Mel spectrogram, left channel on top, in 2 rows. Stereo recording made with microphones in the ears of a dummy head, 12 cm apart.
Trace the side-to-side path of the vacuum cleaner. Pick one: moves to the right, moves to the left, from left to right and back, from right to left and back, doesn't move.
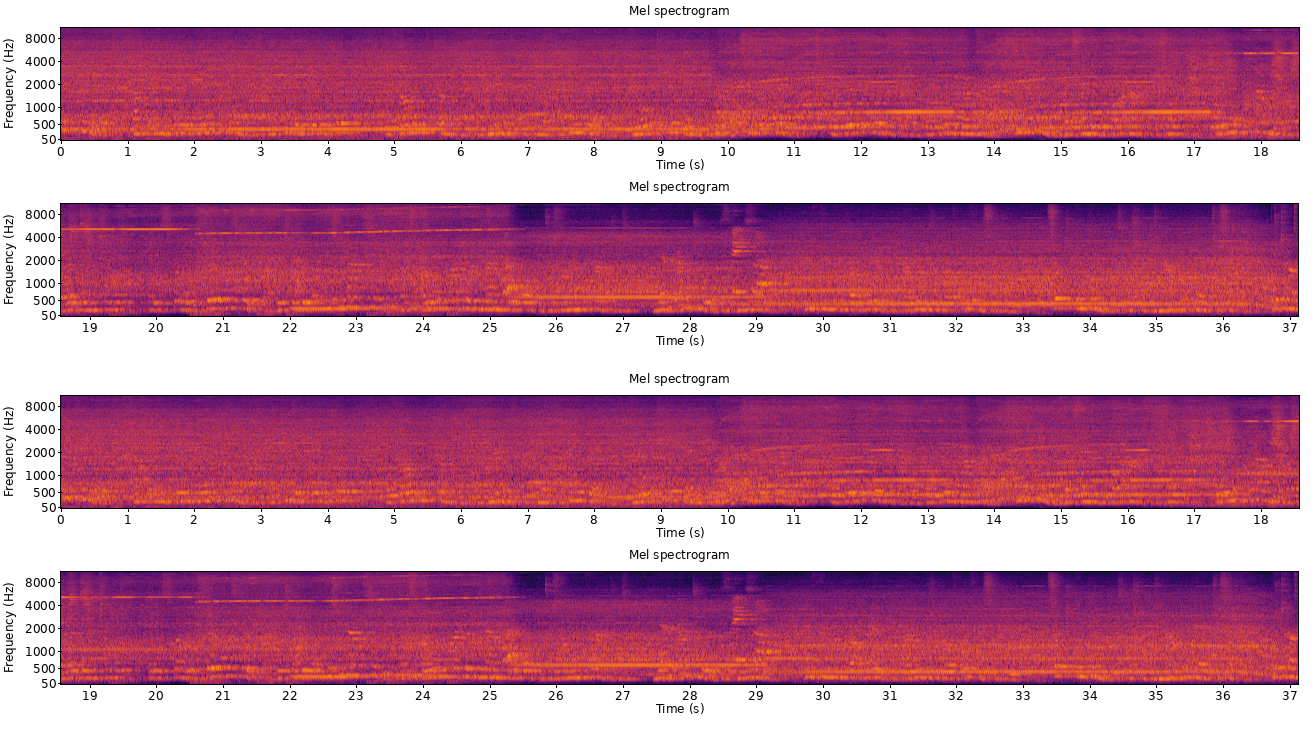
doesn't move.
